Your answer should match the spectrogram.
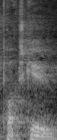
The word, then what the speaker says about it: Poit Dhubh: now I know that this is this is pronounced potagooo because i have read various website saying this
